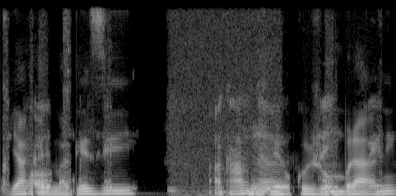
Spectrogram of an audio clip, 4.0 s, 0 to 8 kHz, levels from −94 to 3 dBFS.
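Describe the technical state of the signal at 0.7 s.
At 0.7 s the sound is pulled down in level. Across the span from 0.0 to 1.69 s, roughly a second in total is affected, with the deepest drop around 40 dB. This is speech suppressed in double talk, likely because far-side audio was playing through the loudspeaker while this side spoke. The echo canceller could not tell the local talker apart from the loudspeaker echo, so it attenuated both together.

Over 0.63 to 0.71 s, a brief delayed copy of the voice sounds through, arriving about 340 ms late and sitting around 15 dB below the speech. This is an echo leak, likely from the loudspeaker side's echo canceller failing to fully remove what its microphone picked up from the speaker, so a short fragment of that played voice was sent back into the call.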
